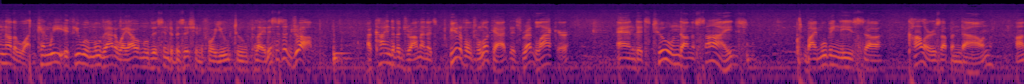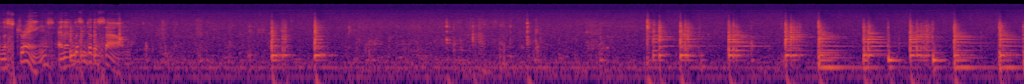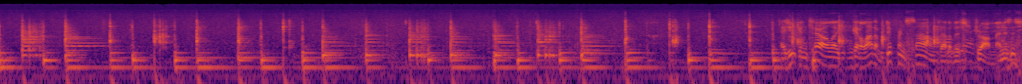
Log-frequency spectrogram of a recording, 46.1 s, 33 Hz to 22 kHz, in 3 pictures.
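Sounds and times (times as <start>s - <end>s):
hourglass drum strokes: 25.0s - 44.9s.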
